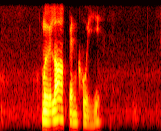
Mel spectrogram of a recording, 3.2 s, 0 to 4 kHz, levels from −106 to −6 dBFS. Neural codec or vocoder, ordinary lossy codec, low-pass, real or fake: none; none; 3.6 kHz; real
